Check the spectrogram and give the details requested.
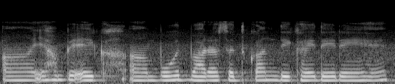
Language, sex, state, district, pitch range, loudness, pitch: Hindi, female, Arunachal Pradesh, Papum Pare, 185-195 Hz, -15 LUFS, 190 Hz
